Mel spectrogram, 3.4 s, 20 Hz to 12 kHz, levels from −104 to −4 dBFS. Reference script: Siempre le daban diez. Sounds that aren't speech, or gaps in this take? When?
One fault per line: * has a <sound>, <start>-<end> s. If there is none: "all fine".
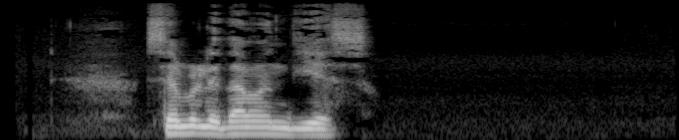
all fine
